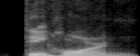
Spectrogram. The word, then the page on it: dehorn: American English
